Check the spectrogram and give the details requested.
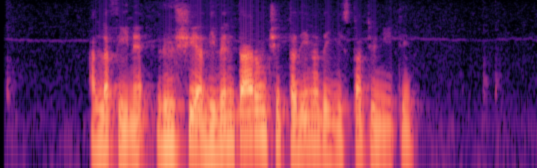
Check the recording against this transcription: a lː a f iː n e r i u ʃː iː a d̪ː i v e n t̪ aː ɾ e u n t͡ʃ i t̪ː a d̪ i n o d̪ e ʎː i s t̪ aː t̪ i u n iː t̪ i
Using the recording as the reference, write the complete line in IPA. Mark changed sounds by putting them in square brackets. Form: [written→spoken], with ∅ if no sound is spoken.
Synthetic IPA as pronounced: a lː a f iː n e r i u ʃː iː a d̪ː i v e n t̪ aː ɾ e u n t͡ʃ i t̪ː a d̪ [i→iː] n o d̪ e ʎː i s t̪ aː t̪ i u n iː t̪ i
